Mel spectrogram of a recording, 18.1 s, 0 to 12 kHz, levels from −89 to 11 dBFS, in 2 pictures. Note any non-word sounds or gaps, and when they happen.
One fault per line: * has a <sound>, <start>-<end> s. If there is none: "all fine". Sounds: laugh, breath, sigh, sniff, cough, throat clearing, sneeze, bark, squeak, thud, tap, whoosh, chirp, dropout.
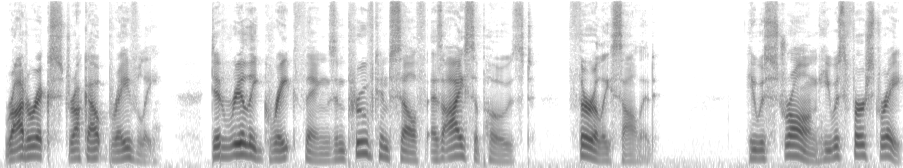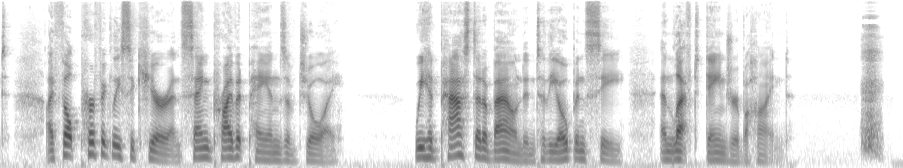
* has a sniff, 17.6-17.9 s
